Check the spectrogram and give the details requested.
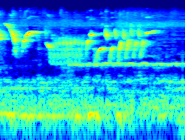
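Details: Canary song for stimulating a bird reluctant to breed; a swooping whistle gives way to fast bubbling trills over a long steady lower whistled tone, ending in sharp repeated high chips.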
